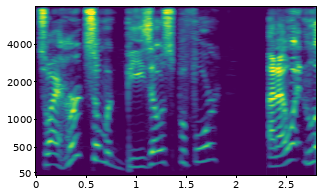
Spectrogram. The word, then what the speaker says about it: Bezos: But it definitely says Bezos. – Correct. – For pronunciation stuff. So I've always just gone with that.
